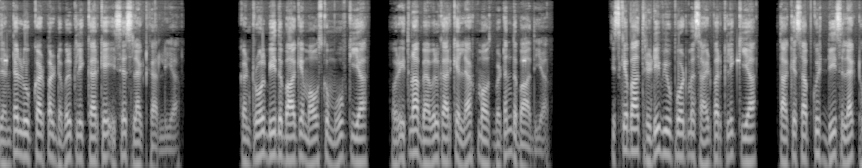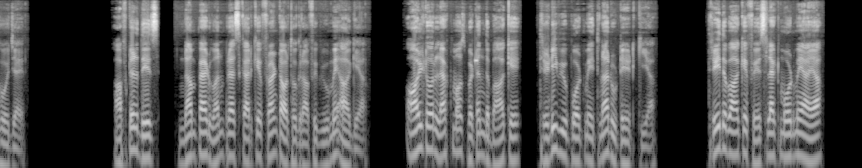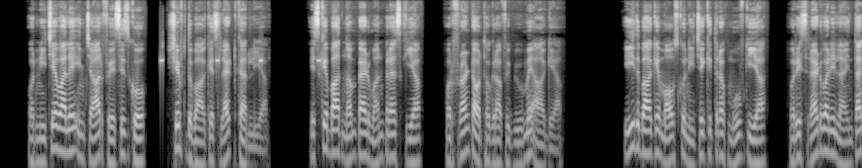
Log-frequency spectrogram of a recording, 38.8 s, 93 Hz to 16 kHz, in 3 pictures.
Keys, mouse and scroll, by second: 0.0 double click, 4.3 ctrl+b, 7.8 click, 11.0 click, 16.1 1, 20.0 alt+click, 23.9 3, 28.2 shift+click, 29.0 shift+click, 29.7 shift+click, 30.6 shift+click, 31.8 KP_1, 35.6 e.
